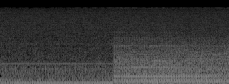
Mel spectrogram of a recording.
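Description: Low electrical mains hum with steady hiss. About halfway through, the hum changes to a different tone and the hiss rises slightly, as when the audio feed switches.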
